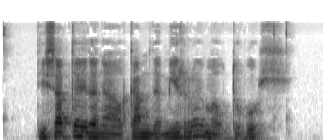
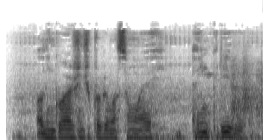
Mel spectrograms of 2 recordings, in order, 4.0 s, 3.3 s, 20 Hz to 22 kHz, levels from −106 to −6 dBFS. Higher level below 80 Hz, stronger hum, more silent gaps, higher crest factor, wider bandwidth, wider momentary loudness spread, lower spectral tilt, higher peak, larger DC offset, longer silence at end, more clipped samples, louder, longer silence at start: about the same, -50 dBFS vs -46 dBFS; neither; neither; about the same, 18 dB vs 18 dB; about the same, 11.5 kHz vs 11 kHz; about the same, 12 LU vs 11 LU; first, -6 dB/octave vs -4.5 dB/octave; about the same, -4 dBFS vs -6 dBFS; neither; first, 0.5 s vs 0 s; neither; first, -22 LUFS vs -25 LUFS; first, 0.5 s vs 0.2 s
